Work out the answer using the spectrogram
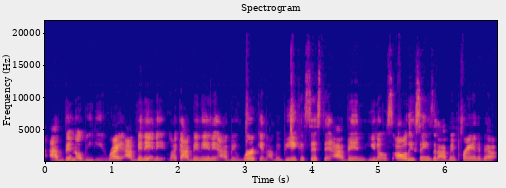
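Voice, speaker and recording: Woman, lowish voice, casual vlog chat, animated storytelling, calls people baby. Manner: chatty, expressive, acts out quoted voices with big pitch jumps; folksy, faith-filled, calls viewers honey and baby. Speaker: vlogger. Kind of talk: casual talk to camera.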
